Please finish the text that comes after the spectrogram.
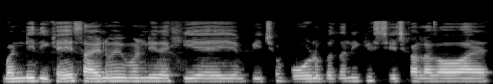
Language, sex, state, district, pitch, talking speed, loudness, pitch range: Hindi, male, Uttar Pradesh, Jyotiba Phule Nagar, 145 Hz, 255 wpm, -16 LUFS, 140-150 Hz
